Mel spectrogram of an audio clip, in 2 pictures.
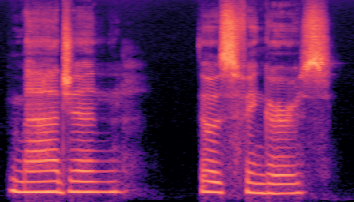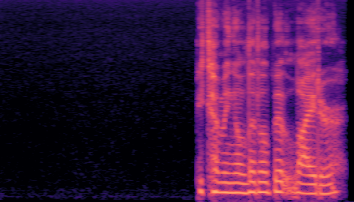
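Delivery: slow, spacious meditation voice with long pauses; guided meditation. Acted. Host guiding listeners to feel breath and weightless arms, slow meditation voice. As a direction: guide them gently through each breath, drawing words out.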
